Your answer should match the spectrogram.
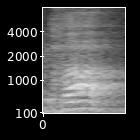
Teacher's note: पा बिना होठों की सहायता से आप पा नहीं बोल सकते। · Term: ओष्ठ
